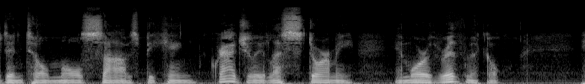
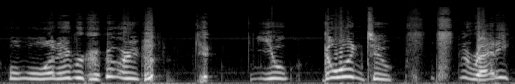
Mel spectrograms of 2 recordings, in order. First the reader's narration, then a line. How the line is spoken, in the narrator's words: cried the tearful Mole, looking up in alarm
